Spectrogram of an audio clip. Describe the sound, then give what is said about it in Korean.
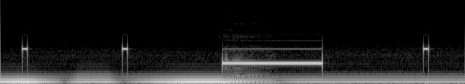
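Telephone time-signal beeps from the 116 time announcement service, heard over a connected phone line: short high pips roughly a second apart, then one longer, lower tone held for about a second, all over a steady low line hum with no talking. “이렇게 전화를 연결을 했습니다. 116번에 연결했습니다.”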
